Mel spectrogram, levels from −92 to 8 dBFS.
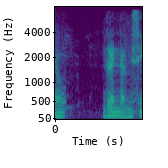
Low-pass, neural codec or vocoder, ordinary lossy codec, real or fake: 7.2 kHz; vocoder, 44.1 kHz, 80 mel bands, Vocos; none; fake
